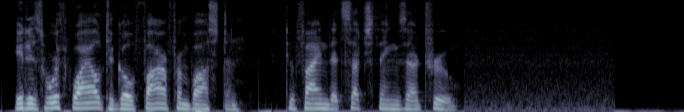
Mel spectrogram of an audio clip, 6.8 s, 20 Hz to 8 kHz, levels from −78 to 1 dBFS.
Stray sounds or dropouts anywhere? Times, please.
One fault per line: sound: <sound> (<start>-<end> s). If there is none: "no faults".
no faults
